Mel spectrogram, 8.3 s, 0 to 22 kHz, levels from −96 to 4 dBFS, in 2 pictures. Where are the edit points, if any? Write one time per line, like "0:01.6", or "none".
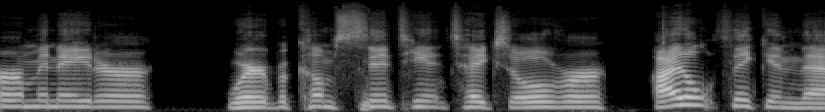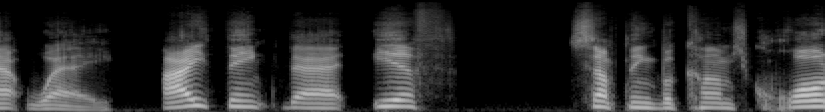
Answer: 0:03.1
